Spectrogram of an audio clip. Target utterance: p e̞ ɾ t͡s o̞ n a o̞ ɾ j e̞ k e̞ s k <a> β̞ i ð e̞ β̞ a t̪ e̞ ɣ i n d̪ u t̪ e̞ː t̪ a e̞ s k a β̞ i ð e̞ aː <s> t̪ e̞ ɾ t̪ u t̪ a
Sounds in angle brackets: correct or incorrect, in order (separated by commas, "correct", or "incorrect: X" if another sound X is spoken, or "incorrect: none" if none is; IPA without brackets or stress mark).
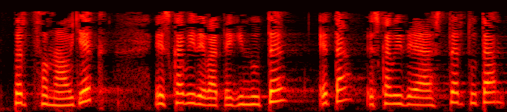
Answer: correct, correct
